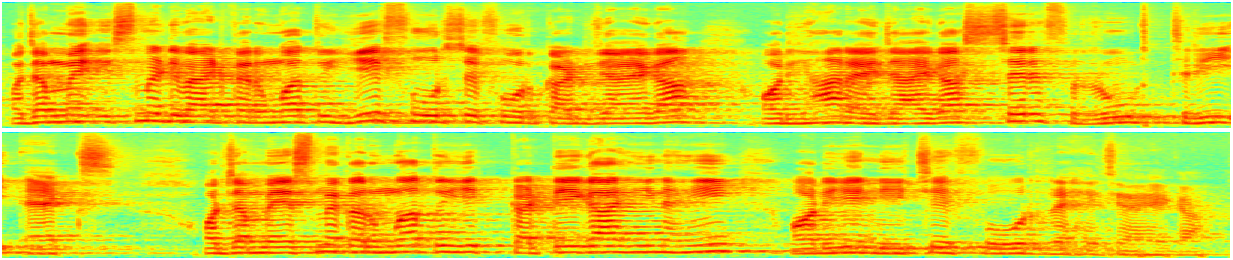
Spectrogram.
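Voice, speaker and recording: A man's voice: on the high side, normal speed, a bit bright. A man teaching a maths lesson, patiently explaining step by step and slipping English terms into his talk. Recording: echoey room with long reverb.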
